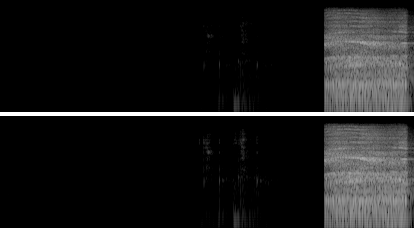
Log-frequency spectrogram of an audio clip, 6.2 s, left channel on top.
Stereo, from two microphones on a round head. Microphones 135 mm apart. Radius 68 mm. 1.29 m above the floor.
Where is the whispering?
70° right (ahead or behind), 5.5 m.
